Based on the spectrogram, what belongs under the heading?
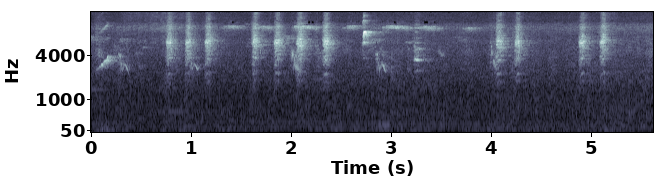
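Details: Sunbird calling in thin, very high, clipped chirps, repeated in loose groups of two or three about once a second, with faint background hiss.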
